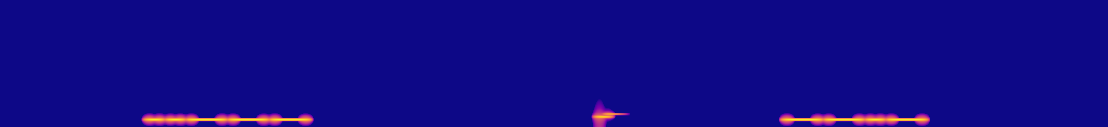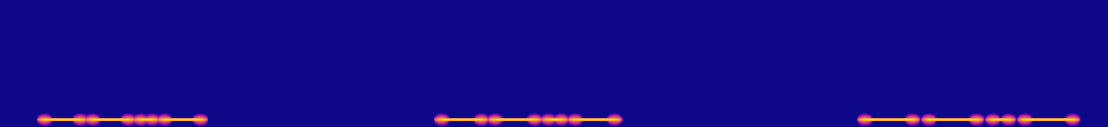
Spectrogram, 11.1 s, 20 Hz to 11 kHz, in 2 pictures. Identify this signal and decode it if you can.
Morse code, heard as a keyed tone, about 20 wpm, spaced as for 6 wpm, 700 Hz. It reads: 2 QQQQ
